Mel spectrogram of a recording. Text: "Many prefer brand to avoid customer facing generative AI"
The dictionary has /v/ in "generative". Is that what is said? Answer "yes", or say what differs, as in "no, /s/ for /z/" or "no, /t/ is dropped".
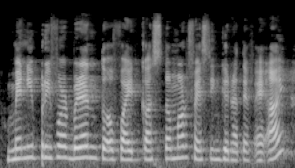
no, /f/ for /v/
